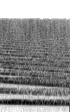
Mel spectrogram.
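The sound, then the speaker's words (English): An old Chrysler air raid siren, a Cold War-era civil defense warning siren still standing in Seattle, wails with a loud, steady, sustained tone, a strong low pitch layered with higher harmonics and no audible rise or fall. “And this noise, it's the sound of one of those old Chrysler air raid sirens,”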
